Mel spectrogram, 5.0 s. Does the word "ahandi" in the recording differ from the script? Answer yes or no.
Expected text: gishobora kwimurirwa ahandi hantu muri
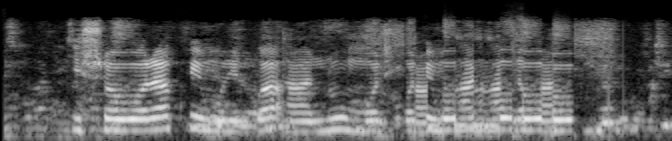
yes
